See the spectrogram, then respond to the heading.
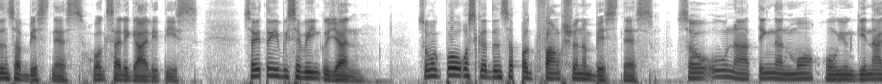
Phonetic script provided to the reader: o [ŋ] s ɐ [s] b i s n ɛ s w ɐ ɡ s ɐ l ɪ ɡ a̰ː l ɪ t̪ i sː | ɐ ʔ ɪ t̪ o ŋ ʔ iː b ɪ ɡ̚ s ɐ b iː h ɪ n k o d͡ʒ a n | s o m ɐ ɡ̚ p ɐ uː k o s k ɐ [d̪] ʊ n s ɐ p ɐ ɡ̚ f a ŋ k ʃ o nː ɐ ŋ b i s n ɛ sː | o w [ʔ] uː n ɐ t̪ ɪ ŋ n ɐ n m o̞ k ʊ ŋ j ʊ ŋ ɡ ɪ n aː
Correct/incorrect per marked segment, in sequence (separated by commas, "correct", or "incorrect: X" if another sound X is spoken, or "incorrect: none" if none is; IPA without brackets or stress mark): incorrect: n, incorrect: none, correct, correct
